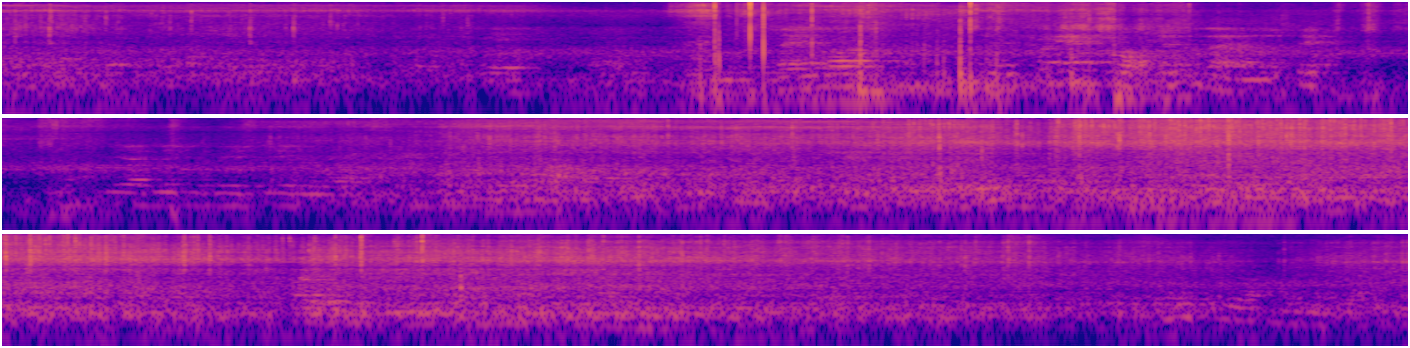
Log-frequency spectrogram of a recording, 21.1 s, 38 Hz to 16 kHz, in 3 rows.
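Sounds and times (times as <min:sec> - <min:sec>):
model train rattling on track: 0:00.0 - 0:02.5, 0:08.4 - 0:21.0
faint voices: 0:00.0 - 0:21.0.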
